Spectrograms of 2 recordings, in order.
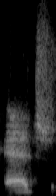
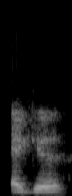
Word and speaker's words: Egge: but everyone calls me Edge or Egge, how it's pronounced in Germany or in German.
